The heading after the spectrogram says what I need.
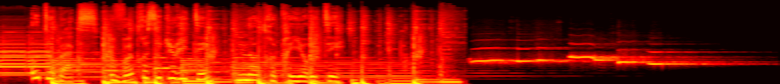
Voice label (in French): logo voix; AUTOBACS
